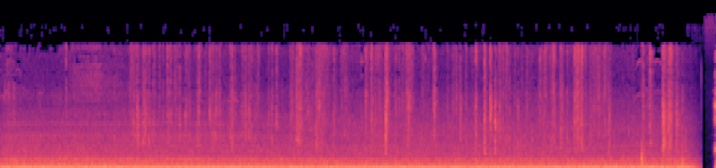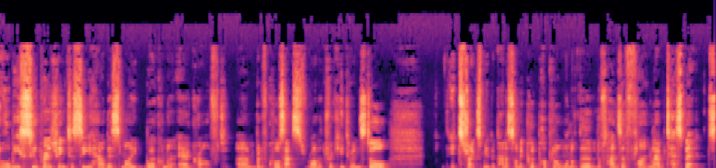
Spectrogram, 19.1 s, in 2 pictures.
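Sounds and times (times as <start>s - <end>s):
cabin roar in Lufthansa Airbus A350 business class: 0.0s - 9.4s
speech: 9.8s - 19.0s.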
